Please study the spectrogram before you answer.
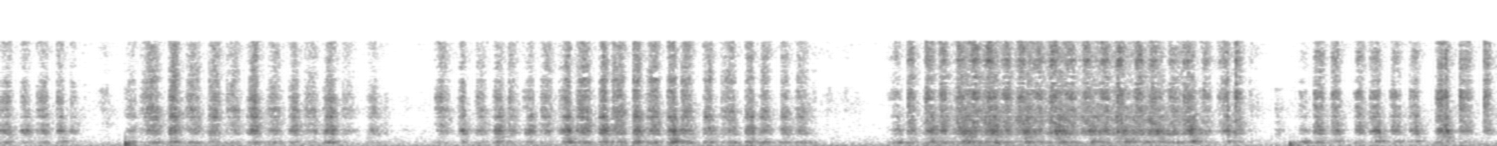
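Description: A colored pencil rubs across a thin paper mandala coloring page on a table in quick back-and-forth shading strokes near the center, while the other hand rests on the sheet. The result is a soft, bright, scratchy rasp made mostly of high frequencies. It comes in rapid stroke bursts separated by brief pauses.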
